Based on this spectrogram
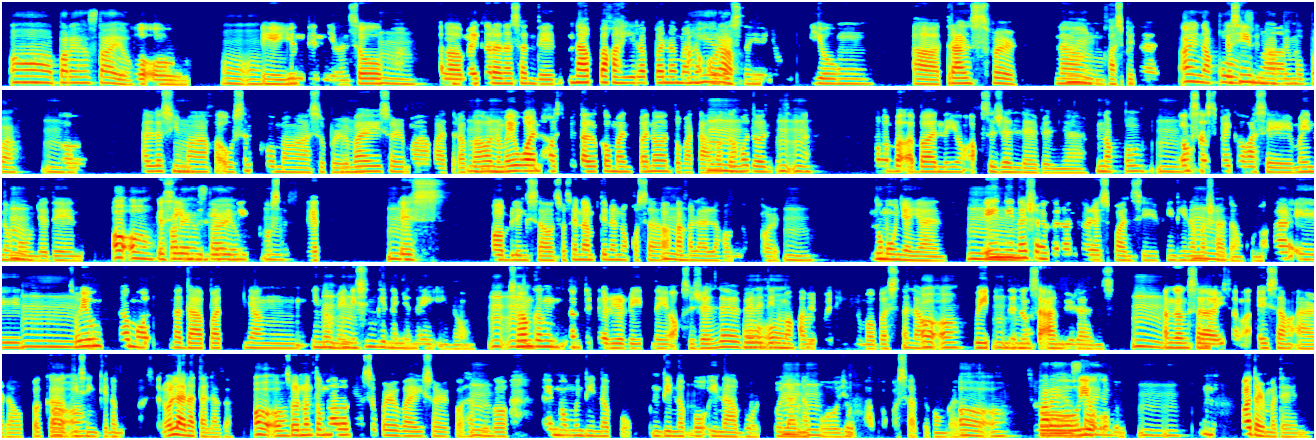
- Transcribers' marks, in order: static; distorted speech; tapping; other background noise; "'yon" said as "yoon"
- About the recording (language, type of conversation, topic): Filipino, unstructured, Ano ang mga positibong epekto ng pagtutulungan sa panahon ng pandemya?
